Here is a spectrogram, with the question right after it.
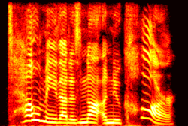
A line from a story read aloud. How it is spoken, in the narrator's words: Styles screeches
